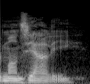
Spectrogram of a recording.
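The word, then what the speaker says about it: Manziarly: And I'm guessing that the next composer that you have for us is a relatively new one, Manzier Lee. And I believe you seem to have the inside track on him, so let's get the word. – So how to pronounce it is Marcel de Manzierli.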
